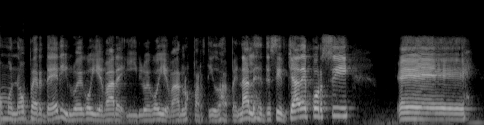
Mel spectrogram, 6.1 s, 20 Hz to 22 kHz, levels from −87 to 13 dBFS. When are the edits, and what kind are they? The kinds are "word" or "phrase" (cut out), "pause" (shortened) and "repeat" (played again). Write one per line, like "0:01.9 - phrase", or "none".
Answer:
none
